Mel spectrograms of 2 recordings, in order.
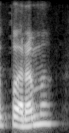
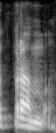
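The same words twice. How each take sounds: First: ਭਰਮ as bha-ram; full r. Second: ਭ੍ਰਮ as bhramm; half r. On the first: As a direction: say ਭਰਮ with a vowel before r. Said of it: "ਇੱਕ ਭਰਮ". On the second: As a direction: join the first consonant to r in ਭ੍ਰਮ. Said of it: "ਇੱਕ ਭ੍ਰਮ". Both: Shown as a demonstration.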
